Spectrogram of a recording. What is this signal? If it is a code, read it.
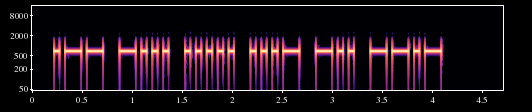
Morse code, heard as a keyed tone, about 22 wpm, 700 Hz. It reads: WB5VDQ
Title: USA Call Signs 22wpm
